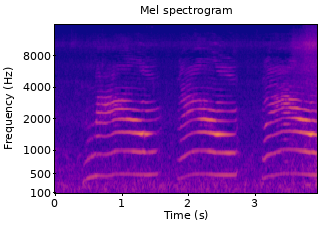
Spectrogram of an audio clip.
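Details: Three evenly spaced meows from a domestic cat calling through a window to a cat outside, each starting with a quick upward slide and then holding steady, roughly one per second and a bit.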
